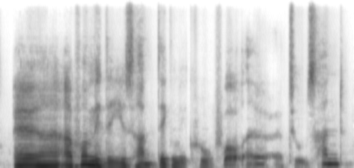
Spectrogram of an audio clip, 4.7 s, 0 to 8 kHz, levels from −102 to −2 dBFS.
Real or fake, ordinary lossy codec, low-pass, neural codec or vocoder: fake; none; none; codec, 16 kHz, 1 kbps, X-Codec, HuBERT features, trained on LibriSpeech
